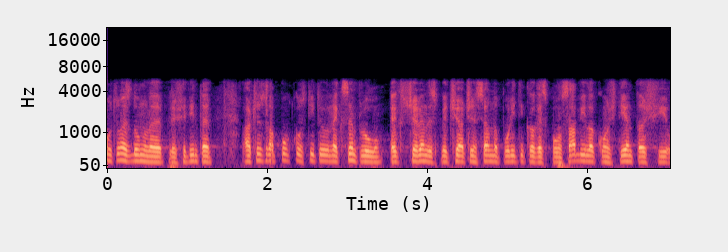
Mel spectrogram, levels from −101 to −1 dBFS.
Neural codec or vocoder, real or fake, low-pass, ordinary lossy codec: none; real; 5.4 kHz; Opus, 32 kbps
